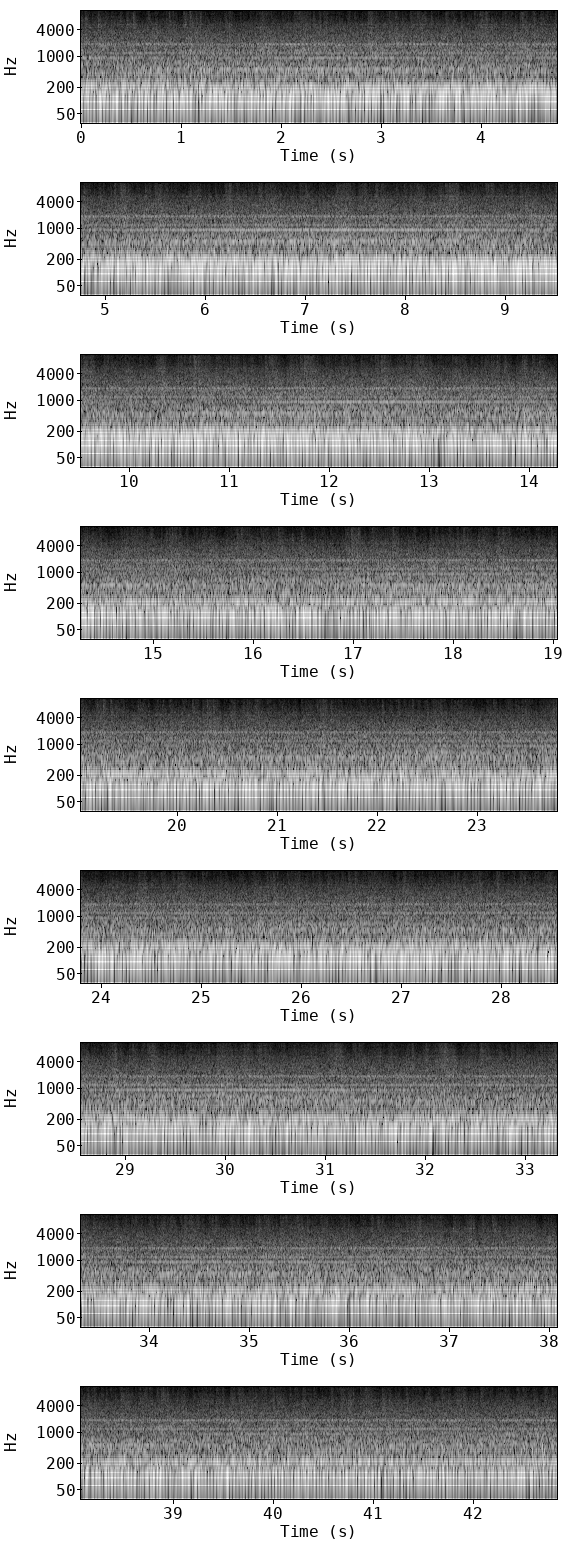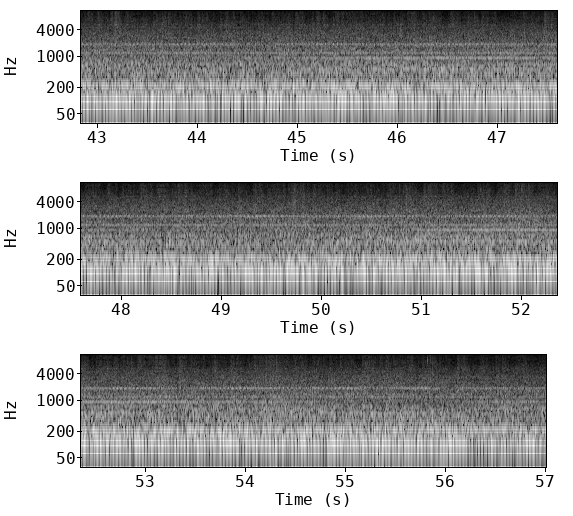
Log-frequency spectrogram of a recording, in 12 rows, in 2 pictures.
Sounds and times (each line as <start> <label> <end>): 0.0 Fan Ventilation 57.0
